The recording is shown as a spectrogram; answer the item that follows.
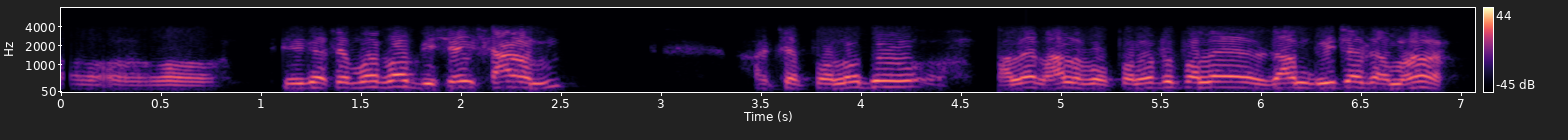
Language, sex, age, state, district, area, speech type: Assamese, male, 60+, Assam, Nagaon, rural, conversation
